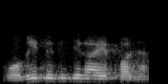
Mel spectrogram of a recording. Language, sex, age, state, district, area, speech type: Hindi, male, 30-45, Bihar, Vaishali, rural, conversation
